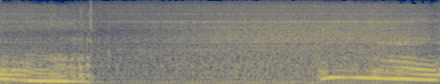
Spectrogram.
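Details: Lion (Panthera leo) walking in the Kgalagadi Reserve gives deep, moaning roars that slide downward, separated by a brief quiet gap, probably roaring to locate its brother nearby.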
